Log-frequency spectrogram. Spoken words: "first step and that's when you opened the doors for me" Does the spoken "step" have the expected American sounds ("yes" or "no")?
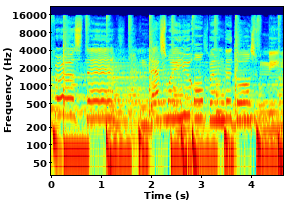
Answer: no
